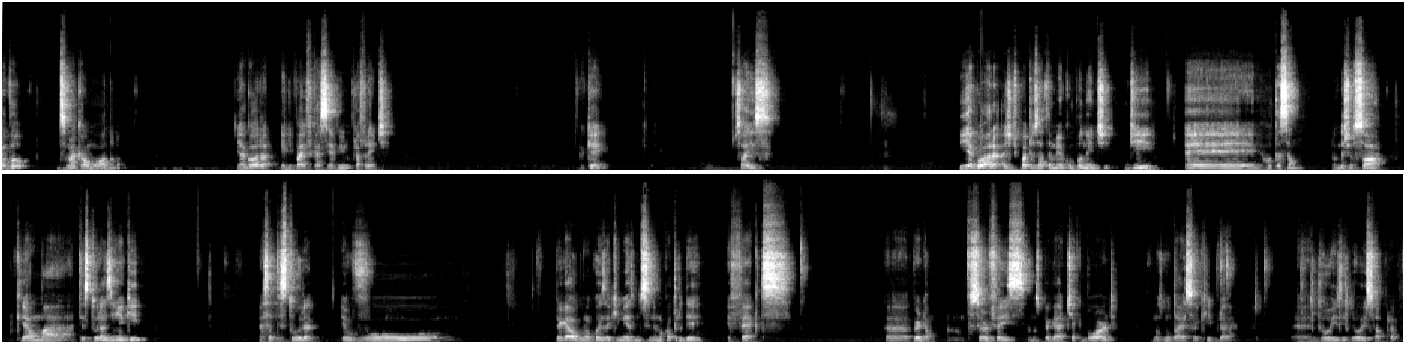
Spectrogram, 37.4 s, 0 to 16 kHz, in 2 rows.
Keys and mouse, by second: 11.3-12.0 click, 18.2 click, 26.2 click, 32.9 click, 36.5 click, 36.7 2, 36.9 click.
